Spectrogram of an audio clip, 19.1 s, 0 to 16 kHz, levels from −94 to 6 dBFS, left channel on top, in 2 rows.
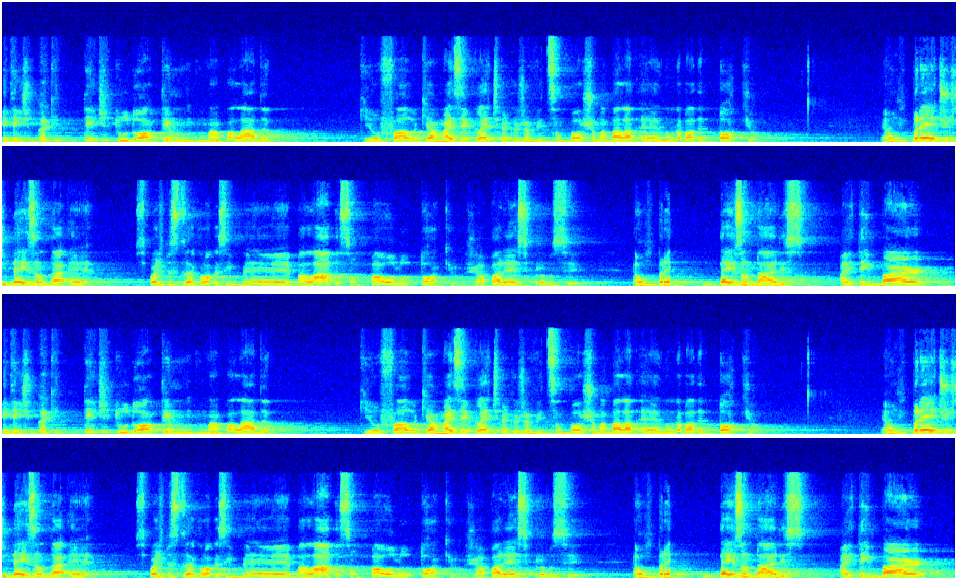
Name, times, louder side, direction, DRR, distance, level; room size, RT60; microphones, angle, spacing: voice 1, 0.0-2.8 3.6-7.6 8.8-10.5 10.9-15.4 15.8-16.2 16.5-17.6 17.9-18.8, equal, 5° right, 10 dB, 0.7 m, -25 dB
22.5 x 21.5 x 9.4 m, 2.4 s
head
